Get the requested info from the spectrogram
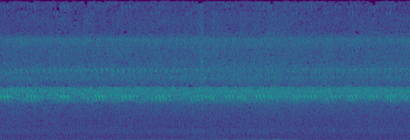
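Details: Crickets heard in wind, giving a continuous high, pulsing chirr that holds steady while heavier gusty wind rumbles underneath and swells briefly near the end.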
